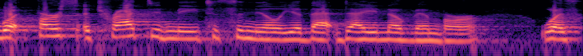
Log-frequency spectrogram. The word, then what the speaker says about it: Soniyyah: S-O-N-I-Y-Y-A-H. She was asked, how do you pronounce that name? Soniyyah, because my mama said so.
